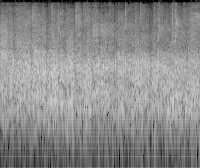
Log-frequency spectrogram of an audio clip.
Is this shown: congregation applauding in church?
yes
